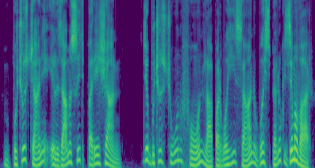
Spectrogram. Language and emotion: Kashmiri, surprised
